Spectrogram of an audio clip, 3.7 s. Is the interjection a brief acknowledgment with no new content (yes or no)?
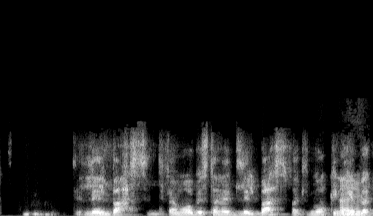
yes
